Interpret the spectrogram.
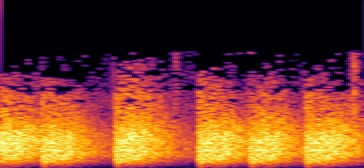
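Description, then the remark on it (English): Five loud gunshots fired in quick succession at a door lock to shoot it off, each a sharp crack with a brief ringing decay, with no voices in between. “The only chance is to shoot the lock off that door.”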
